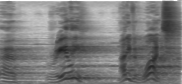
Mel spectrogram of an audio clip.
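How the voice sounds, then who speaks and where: A man's voice: fairly high pitch, very animated, slow, fairly bright tone, full character voice. A man playing a skeptical, wounded young skeleton brother in a comic dub, talking in an informal, hesitant, wry way. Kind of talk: dramatic fan comic dub. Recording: very echoey long reverb under music.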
